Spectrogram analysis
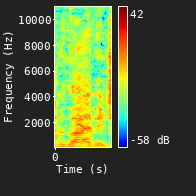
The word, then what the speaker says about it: Liveage: It's the Descendants' Liveage. Yes, I'm pronouncing that right? Yeah, Liveage, yeah.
